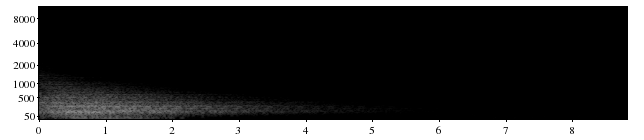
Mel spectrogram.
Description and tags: dark movement2
dark, rumble, fx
